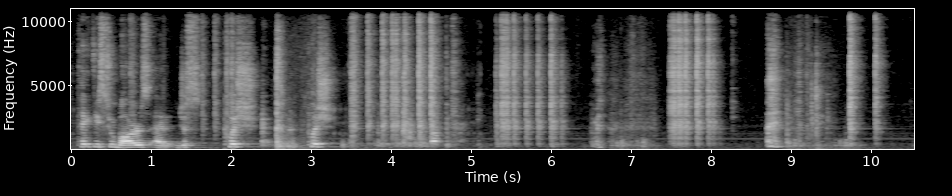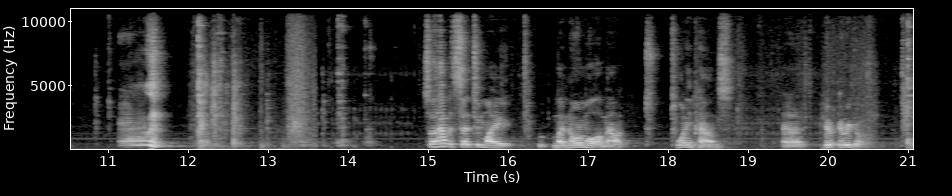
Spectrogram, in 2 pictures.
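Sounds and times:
weight stack clattering and creaking: 1.6 - 8.2
person grunting: 6.5 - 6.9, 8.7 - 9.1, 11.2 - 11.8.

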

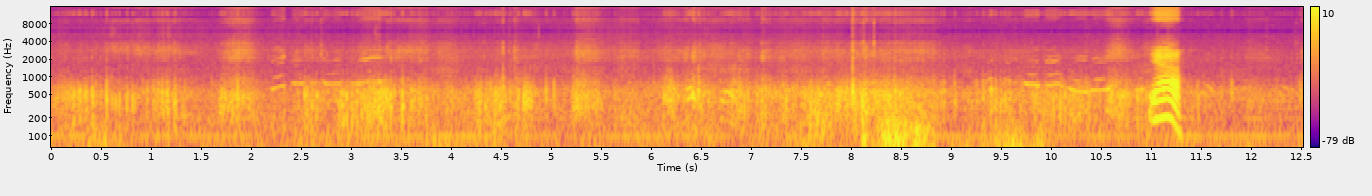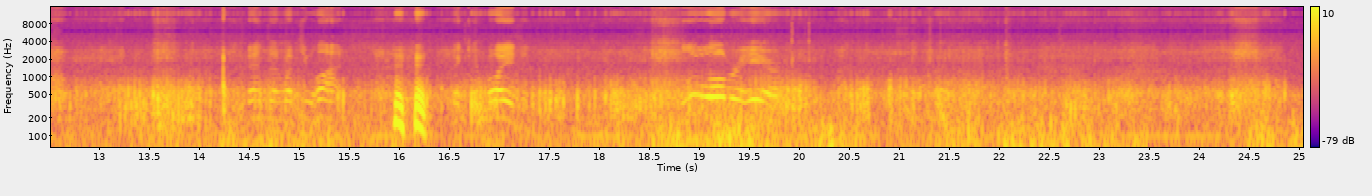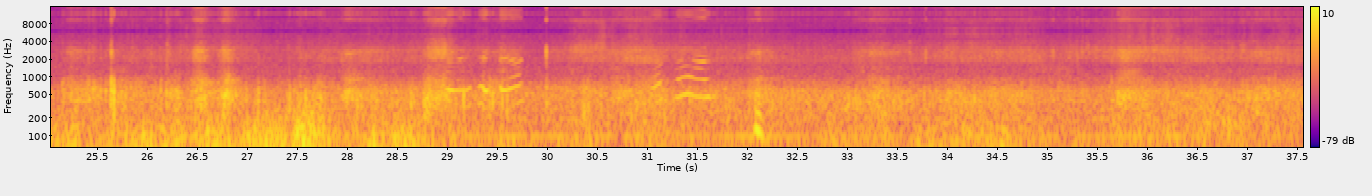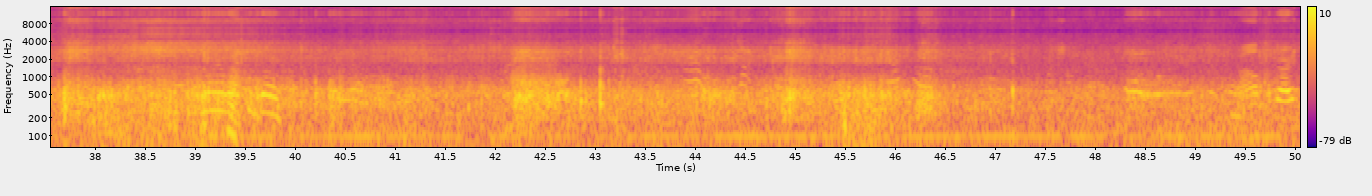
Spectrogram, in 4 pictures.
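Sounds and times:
wind rumble on microphone: 0.0 - 10.9, 11.9 - 43.0
skis scraping on snow: 0.0 - 50.0.

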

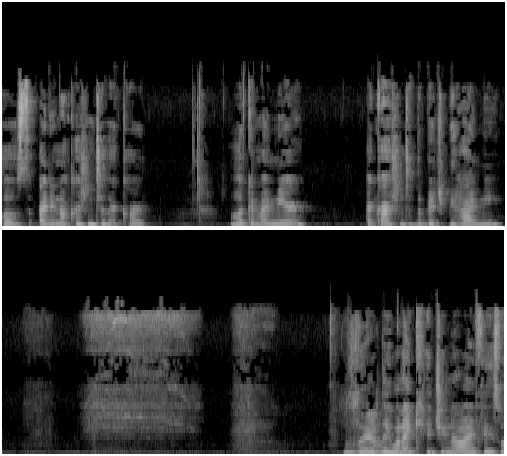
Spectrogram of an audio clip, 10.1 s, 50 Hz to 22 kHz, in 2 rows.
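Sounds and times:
faint soft breath: 5.2 - 8.1.

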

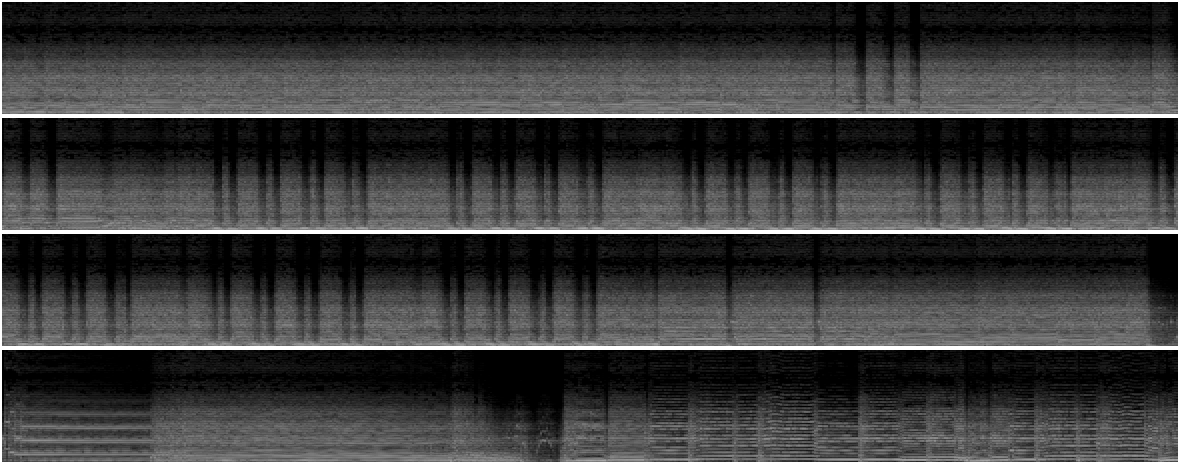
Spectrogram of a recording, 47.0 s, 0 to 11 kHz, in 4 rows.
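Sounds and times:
distorted electric guitar: 0.0 - 47.0.

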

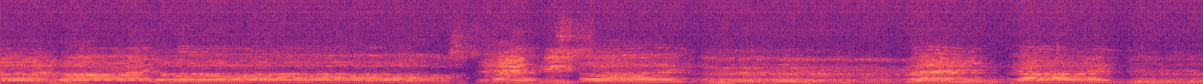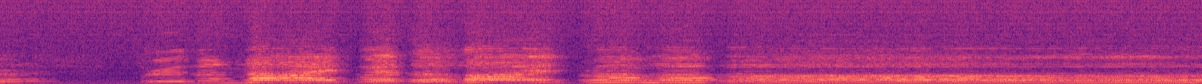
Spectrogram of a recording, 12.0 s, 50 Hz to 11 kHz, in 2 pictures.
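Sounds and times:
men singing a cappella chord: 0.0 - 12.0.

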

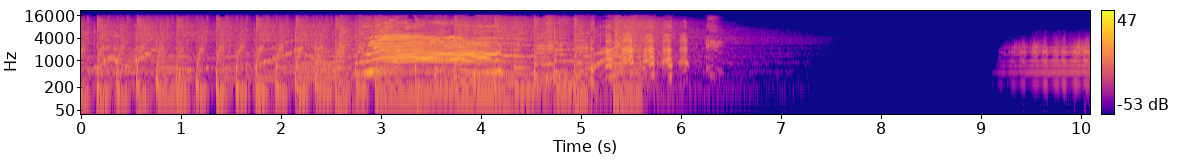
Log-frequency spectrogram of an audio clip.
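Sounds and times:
cartoon fly buzzing: 9.1 - 10.0.

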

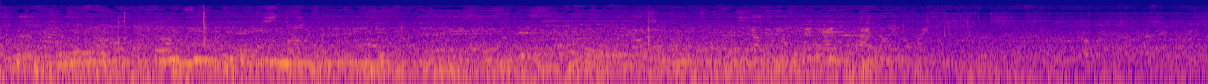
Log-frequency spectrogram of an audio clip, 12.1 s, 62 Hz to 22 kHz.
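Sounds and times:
indistinct voices: 0.0 - 12.0
traffic hum: 0.0 - 12.0.

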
